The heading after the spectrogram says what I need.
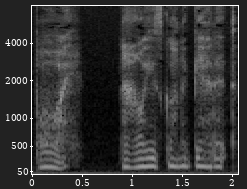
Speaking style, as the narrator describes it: Little man cupped his hand and whispered to me

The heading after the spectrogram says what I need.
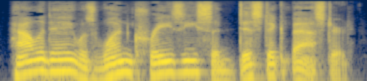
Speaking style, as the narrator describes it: Artemis muttered

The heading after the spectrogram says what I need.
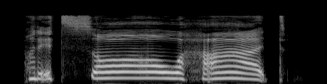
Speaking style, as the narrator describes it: Mindy whined

